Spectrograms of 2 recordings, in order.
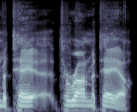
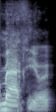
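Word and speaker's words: Mathieu: Tyrann Mateo, or Matthew, excuse me. I always pronounce that wrong because I'm reading it.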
